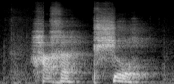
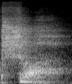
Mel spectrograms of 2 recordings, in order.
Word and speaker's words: Pschorr: And it's called Pschorr. Pschorr. I don't know if you pronounce the P, but I'm going to pronounce it.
